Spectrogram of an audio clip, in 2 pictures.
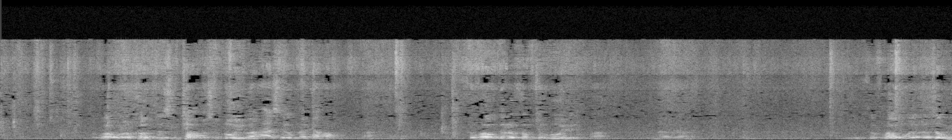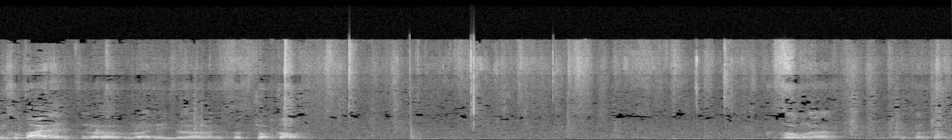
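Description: A man lectures with animation, close by.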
